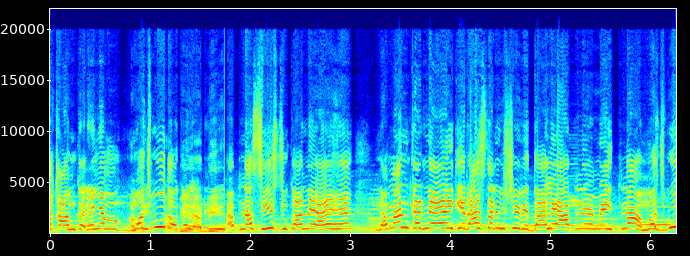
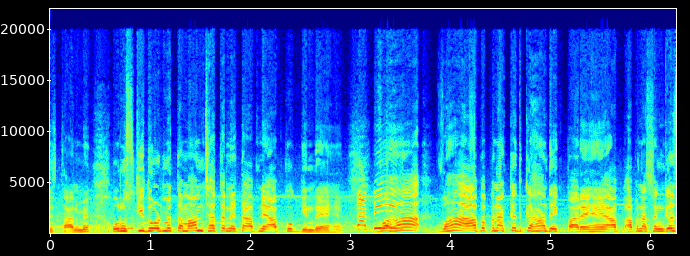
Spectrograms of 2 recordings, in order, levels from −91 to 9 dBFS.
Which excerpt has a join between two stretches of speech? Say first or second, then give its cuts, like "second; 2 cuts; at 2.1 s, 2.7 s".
first; 1 cut; at 1.8 s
